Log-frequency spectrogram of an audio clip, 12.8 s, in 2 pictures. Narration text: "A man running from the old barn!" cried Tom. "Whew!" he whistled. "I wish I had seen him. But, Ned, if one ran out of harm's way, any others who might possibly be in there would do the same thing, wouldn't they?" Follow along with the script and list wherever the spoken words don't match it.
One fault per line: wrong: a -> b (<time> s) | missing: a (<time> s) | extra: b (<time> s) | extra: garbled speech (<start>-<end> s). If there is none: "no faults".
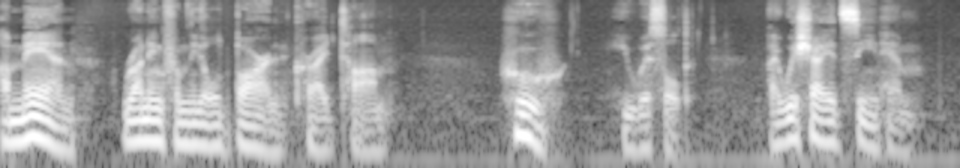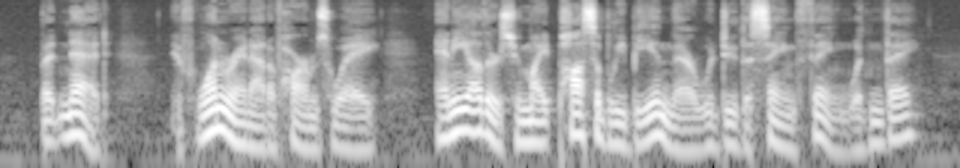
no faults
